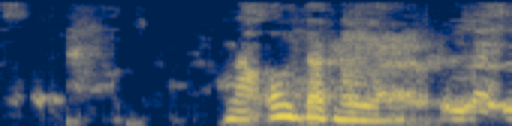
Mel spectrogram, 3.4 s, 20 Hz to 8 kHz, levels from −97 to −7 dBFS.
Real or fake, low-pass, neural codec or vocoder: fake; 7.2 kHz; codec, 16 kHz in and 24 kHz out, 1.1 kbps, FireRedTTS-2 codec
